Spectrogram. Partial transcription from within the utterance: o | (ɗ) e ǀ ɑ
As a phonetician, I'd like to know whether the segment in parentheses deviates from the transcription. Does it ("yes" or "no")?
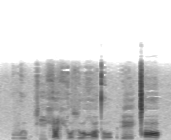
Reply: no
